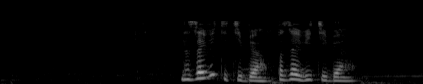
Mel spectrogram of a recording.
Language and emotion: Russian, neutral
